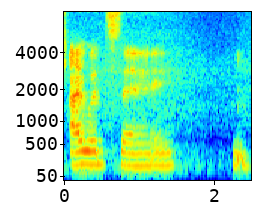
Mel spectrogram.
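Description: A young adult college student from Rwanda, whose first language isn't English, is a guest in casual conversation. Her gravelly voice is on the low side, slow and completely flat, and she's soft-spoken and hesitant, with many fillers and restarts.

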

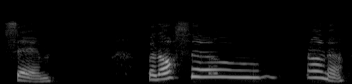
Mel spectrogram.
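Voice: high voice, sing-song, slow. A podcast co-host chatting casually and playfully, with joking asides, on an online voice call.

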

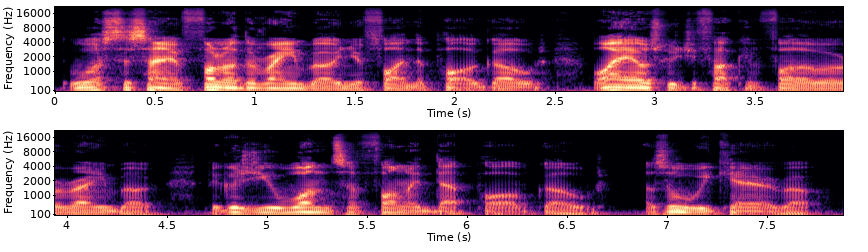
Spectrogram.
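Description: A man's voice: low-pitched, fairly quick, hardly any pauses. A young man with a nasal voice, hosting a casual motivational rant and speaking bluntly with frequent swearing. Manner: blunt, swears freely, chatty. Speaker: podcast host.

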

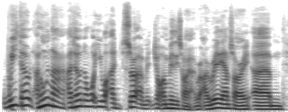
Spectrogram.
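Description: A man's voice: mid-range voice, quick pace, voice pushed up, natural voice. A man voicing a meek human receptionist who stammers and apologizes. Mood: flustered.

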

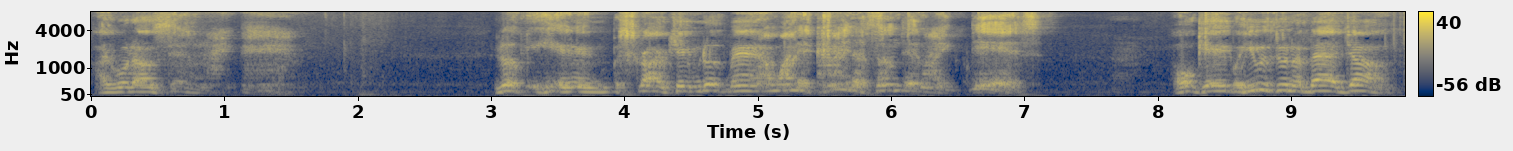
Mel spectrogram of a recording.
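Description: A man tells a story in loose, profane chat and acts out the voices of the people in it. His voice sits fairly high and has a gravelly edge. He is picked up from a distance in an echoey room. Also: a little slow. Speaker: musician telling a story. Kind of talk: casual storytelling.

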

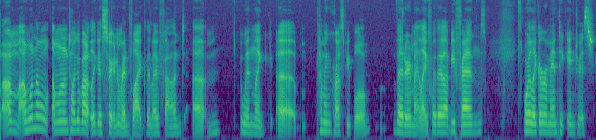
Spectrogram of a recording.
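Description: A woman's voice: medium pitch, animated, measured pace, no echo, studio quality. A young adult woman hosting a casual solo podcast, talking in a slangy, profane, filler-heavy way with dramatic emphasis. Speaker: podcast host. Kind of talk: casual solo chatty monologue.

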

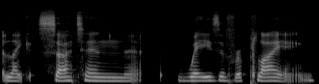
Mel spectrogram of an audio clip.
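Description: Speaking very slowly in a fairly low, flat voice, this young Australian woman is an interview guest on a podcast. She's thoughtful and reflective in casual chat, often dropping in "like." The audio has studio quality and no echo.

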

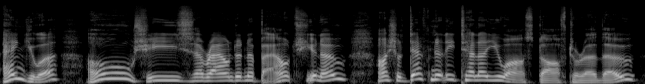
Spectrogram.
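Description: A man's voice: high-pitched, sing-song, moderate pace, dry recording, clean studio sound, voice pushed up. A man doing a polite, earnest young watchman. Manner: courteous, earnest.

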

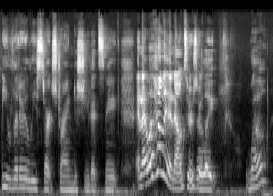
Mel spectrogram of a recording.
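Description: A woman's voice: on the low side, a little fast. A woman co-hosting a casual podcast, recapping a film with lots of laughter and acted-out lines. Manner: animated, laughs often, acts out characters' lines. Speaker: podcast co-host.

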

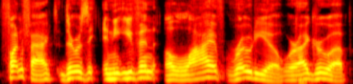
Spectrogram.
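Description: A man's voice: a little high, normal speed, a little hiss or hum. A man from southern New Jersey, a church missions director, chatting casually as a podcast guest and laughing easily as he tells stories. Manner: relaxed, laughs often while telling stories. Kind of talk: casual interview.

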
